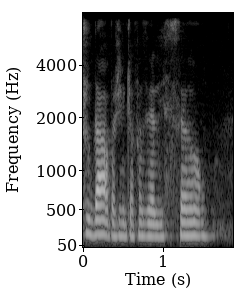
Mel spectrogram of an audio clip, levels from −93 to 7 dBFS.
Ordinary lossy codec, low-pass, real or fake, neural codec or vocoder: none; 7.2 kHz; fake; vocoder, 22.05 kHz, 80 mel bands, HiFi-GAN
